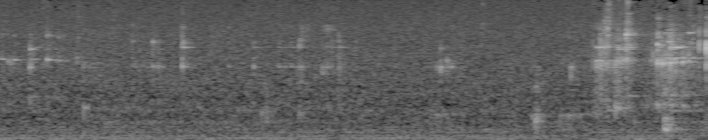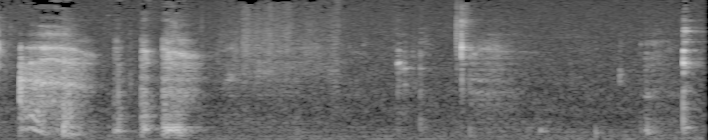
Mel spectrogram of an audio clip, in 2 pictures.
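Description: Table sounds around a drink and a plate: after a sip, a drinking glass is set down with a clink and short throat sounds follow about halfway through. A fork clicks on the plate near the end.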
